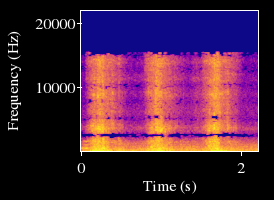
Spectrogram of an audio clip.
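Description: GoPiGo robot car's small DC gear motors whirring in three short surges about three-quarters of a second apart, as the robot drives forward, stops and reverses. Its ultrasonic distance sensor keeps seeing the obstacle too close, so the robot hunts back and forth.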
